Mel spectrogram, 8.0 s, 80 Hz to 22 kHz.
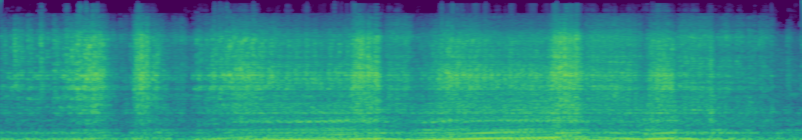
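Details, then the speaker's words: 1965 Chevy C-10 pickup V8, sitting about 25 years before revival, started after resting several days without touching gas pedal or choke; catches quickly and settles into a deep, steady, even rumble with a few blips. Normal start and idle. "I did just start it up while ago but I had let it set for several days not even touch the gas pedal or the uh choke and uh and the truck just starts right up"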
